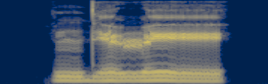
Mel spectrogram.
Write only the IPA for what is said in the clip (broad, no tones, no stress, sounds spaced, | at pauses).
n d e ɭ e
